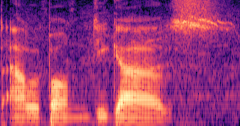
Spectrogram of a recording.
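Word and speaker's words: albóndigas: kangaroo for telling me that Albin digas is pronounced alabang digas Oh Nigel has the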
